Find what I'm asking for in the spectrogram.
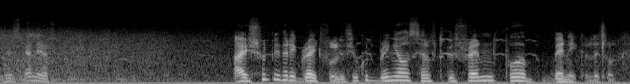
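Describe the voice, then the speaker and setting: An actor playing a courteous, gallant English naval captain in a period radio drama, formal and full of feeling. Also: male voice, on the high side, brisk, slight background noise. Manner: polite, formal, emotionally expressive. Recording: busy outdoor crowd sounds behind.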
